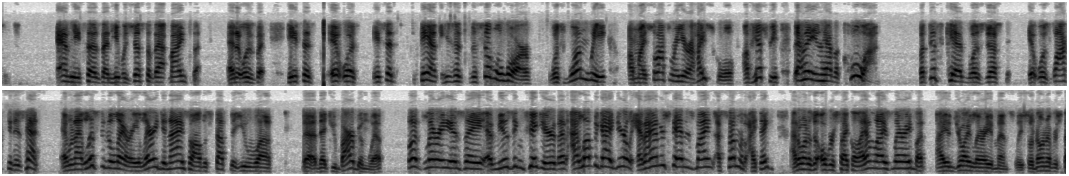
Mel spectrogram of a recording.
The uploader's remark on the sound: more of your phone calls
